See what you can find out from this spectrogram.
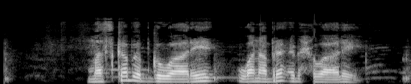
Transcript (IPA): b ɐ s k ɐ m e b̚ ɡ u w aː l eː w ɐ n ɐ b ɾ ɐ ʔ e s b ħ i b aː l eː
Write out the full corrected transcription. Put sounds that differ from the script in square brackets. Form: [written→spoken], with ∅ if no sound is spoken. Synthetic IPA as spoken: [b→m] ɐ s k ɐ [m→b] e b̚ ɡ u w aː [l→ɾ] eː w ɐ n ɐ b ɾ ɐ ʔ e [s→∅] b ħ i [b→w] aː l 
